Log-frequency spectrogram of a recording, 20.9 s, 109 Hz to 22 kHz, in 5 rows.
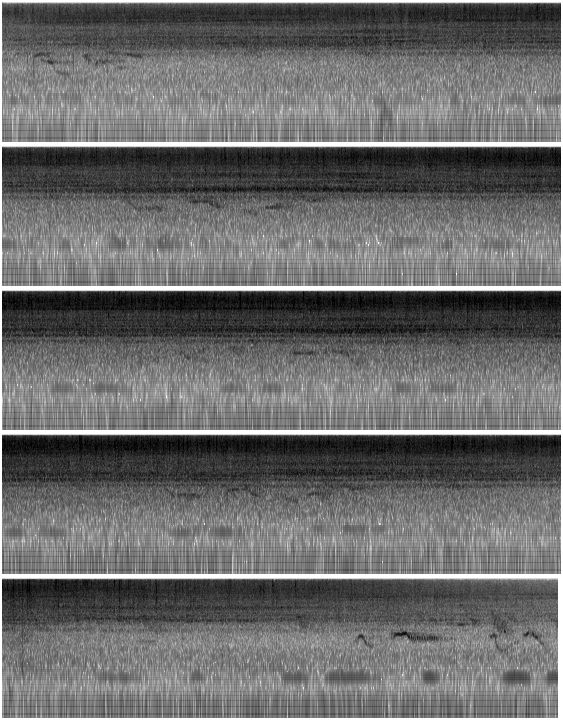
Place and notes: Pedios Areos park, Athen - watering devices
inside the park, various watering installations nearby, some of them sort of disfunctional, but running...
(Sony PCM D50 internal mics)
Athina, Greece, 7 April 2016, 11:10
